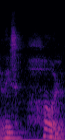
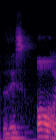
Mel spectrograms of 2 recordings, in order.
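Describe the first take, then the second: First: The word all starts with an added h. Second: The word all starts with a vowel, no h. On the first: The speaker calls it wrong. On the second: The speaker calls it right.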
